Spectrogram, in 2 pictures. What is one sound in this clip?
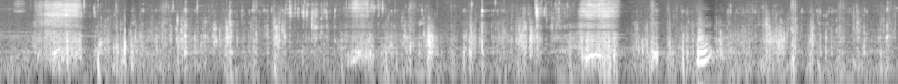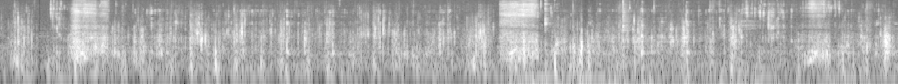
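A young woman chews food with wet, smacking sounds.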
